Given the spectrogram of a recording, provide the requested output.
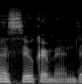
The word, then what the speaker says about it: Tsukerman: That looks like Irene Tsukerman.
